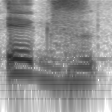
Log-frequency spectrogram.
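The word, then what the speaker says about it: eggs: जैसे कि यहाँ पे रूप्स, यहाँ जा साउंड नहीं आएगा, लेकिन यहाँ पे एक्स नहीं एग्स।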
